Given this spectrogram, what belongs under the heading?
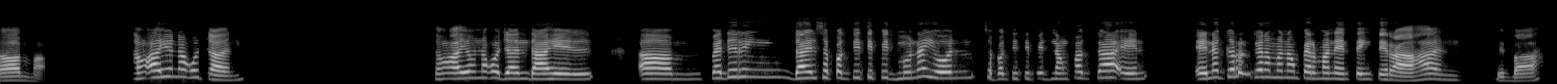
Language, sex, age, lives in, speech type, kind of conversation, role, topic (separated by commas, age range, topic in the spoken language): Filipino, female, 20-24, Philippines, conversation, unstructured, none, Ano ang pinakamasayang naramdaman mo matapos makapagtipid?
